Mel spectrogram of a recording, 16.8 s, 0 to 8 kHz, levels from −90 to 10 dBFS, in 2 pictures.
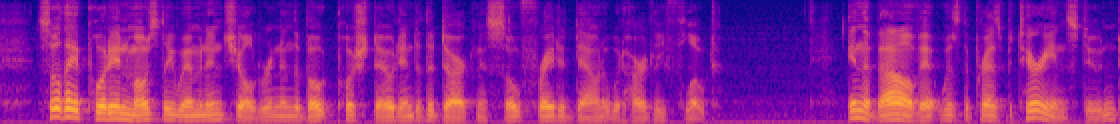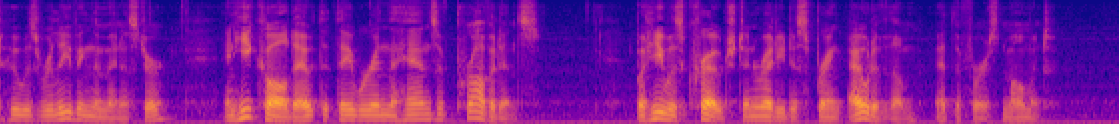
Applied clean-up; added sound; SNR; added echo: none; none; none; none.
